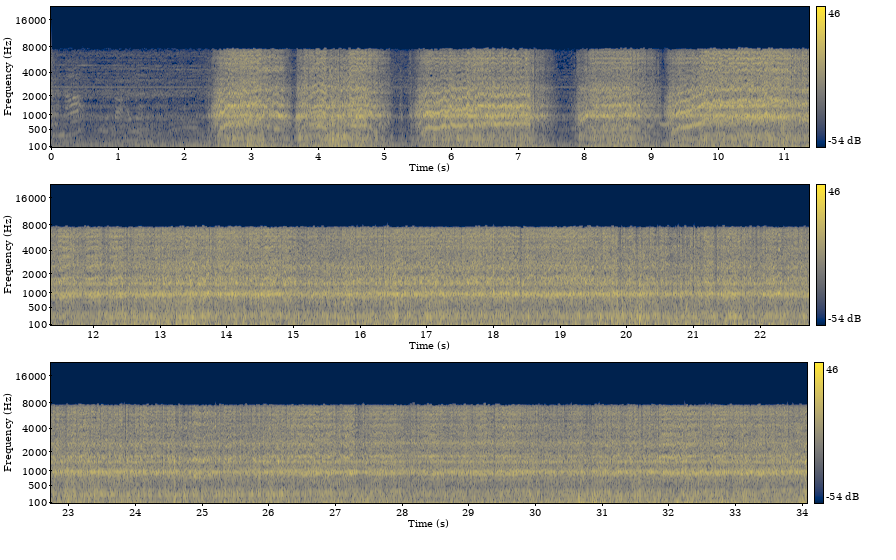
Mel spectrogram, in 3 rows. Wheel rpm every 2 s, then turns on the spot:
0, 60, 90, 100, 90, 200, 230, 220, 220, 230, 240, 230, 230, 230, 240, 240, 230.
none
